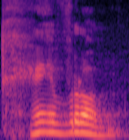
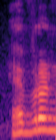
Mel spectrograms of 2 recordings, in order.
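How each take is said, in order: First: It begins with a harsh kh and has v. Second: It begins with a plain h and has b.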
